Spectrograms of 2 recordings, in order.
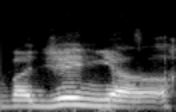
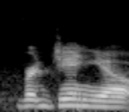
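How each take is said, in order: First: "Virginia" as "Vah-jin-yuh", in a Virginia drawl; Virginia accent. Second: Said in the usual way. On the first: Shown as a demonstration. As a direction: drop the r in "Virginia", old Virginia accent. Virginia said again in regional accent.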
